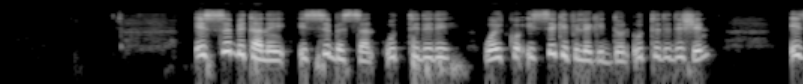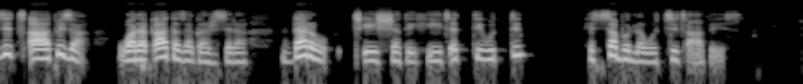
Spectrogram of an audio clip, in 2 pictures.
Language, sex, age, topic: Gamo, female, 25-35, government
